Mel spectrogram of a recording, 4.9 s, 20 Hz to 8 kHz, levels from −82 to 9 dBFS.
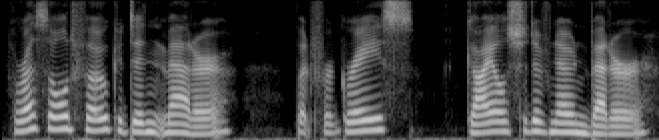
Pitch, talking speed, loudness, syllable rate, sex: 205 Hz, 170 wpm, -16 LUFS, 4.7 syllables/s, female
